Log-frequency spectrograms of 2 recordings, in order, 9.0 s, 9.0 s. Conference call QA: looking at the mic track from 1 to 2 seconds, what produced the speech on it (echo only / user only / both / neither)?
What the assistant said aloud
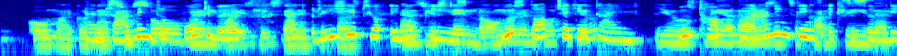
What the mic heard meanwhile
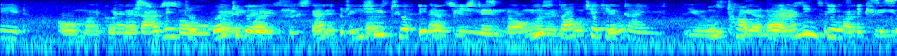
echo only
